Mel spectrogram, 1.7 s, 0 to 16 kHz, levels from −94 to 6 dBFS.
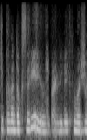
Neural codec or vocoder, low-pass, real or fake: codec, 44.1 kHz, 0.9 kbps, DAC; 14.4 kHz; fake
